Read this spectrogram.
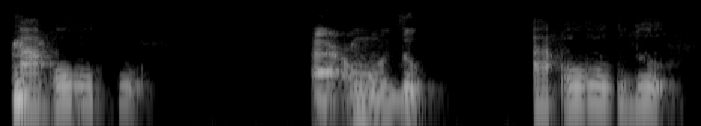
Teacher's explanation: Sedikit koreksi ya, ketika membaca isti'adah kita bedakan antara za dan za ya. Di sini kita harusnya membaca zal ya, bukan zai, tapi zal ya.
